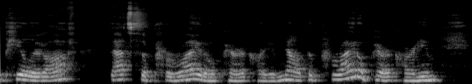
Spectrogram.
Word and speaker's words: parietal: is the parietal pericardium that word is parietal although you might spell it right if you call it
